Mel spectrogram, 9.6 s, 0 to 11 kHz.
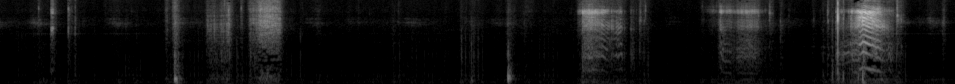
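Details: Cat recorded on 25 March 2014: a single short, high-pitched meow, falling in pitch, near the end, preceded by scattered clicks, taps and soft rustling bursts.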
